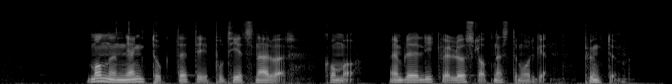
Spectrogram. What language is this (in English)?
Norwegian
